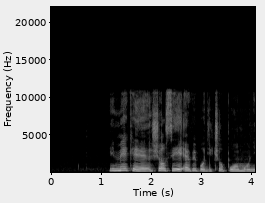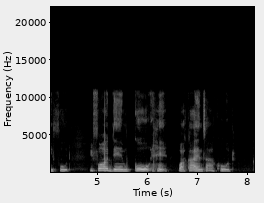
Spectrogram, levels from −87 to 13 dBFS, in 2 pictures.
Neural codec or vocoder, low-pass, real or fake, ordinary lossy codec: vocoder, 44.1 kHz, 128 mel bands, Pupu-Vocoder; 10.8 kHz; fake; none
